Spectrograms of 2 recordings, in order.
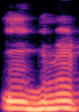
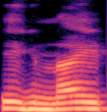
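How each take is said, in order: First: The second syllable has a short 'i' vowel. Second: The second syllable has a long 'eye' vowel. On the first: "इग्निट भी पढ़ सकते हैं" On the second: "इग्नाइट भी पढ़ सकते हैं"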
